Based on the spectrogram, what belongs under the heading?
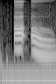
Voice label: UH OH; Matmath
